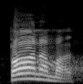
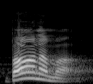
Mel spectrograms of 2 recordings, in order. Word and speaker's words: Bonema: Bonema, thank you. For stress on the first syllable or syllable. Bonema.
